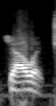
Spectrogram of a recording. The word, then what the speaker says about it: Jowett: Oh no, you're saying it right, Jowett. – Jowett.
